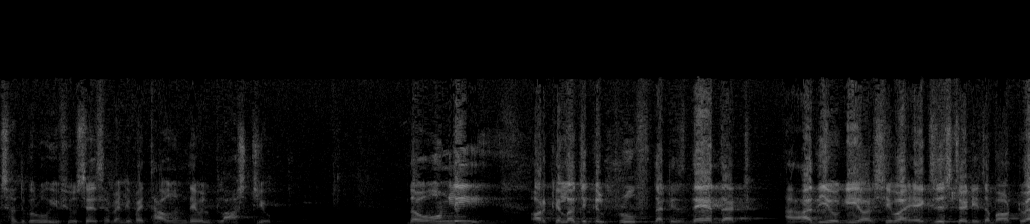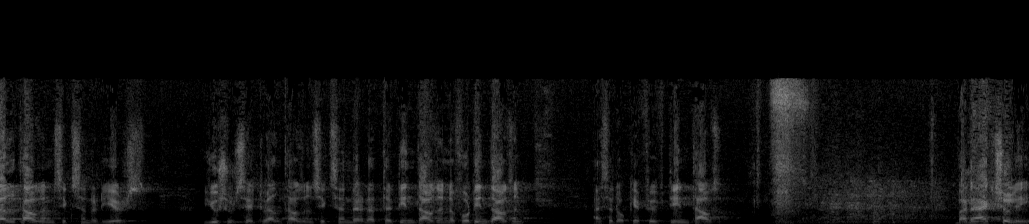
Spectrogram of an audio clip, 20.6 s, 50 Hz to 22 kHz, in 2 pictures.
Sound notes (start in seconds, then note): 18.3 laughter; 18.4 laughs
